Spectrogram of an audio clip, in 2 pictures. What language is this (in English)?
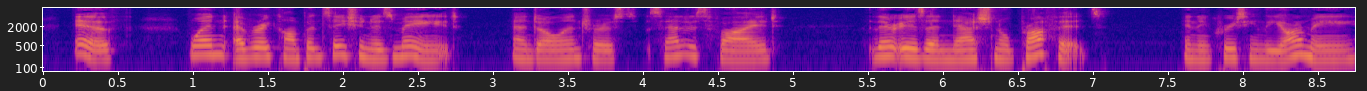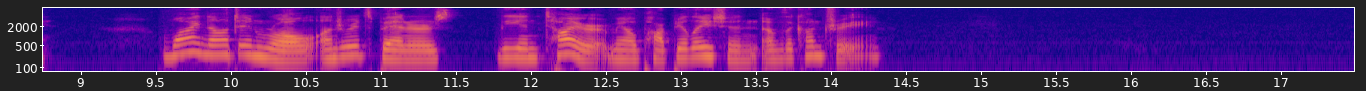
English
